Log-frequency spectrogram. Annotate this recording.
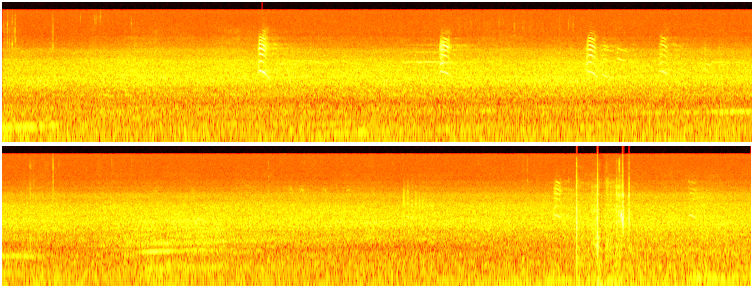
Soundscapes > Urban
Just a causal evening recording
